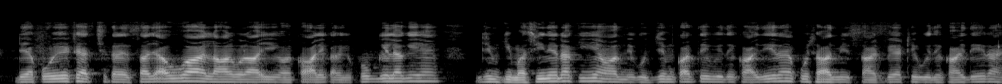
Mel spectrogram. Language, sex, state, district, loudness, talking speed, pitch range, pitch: Hindi, male, Maharashtra, Solapur, -26 LUFS, 235 wpm, 115-135 Hz, 120 Hz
